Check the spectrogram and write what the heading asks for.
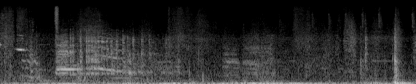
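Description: A muffled voice in the background, then a sharp click near the end.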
